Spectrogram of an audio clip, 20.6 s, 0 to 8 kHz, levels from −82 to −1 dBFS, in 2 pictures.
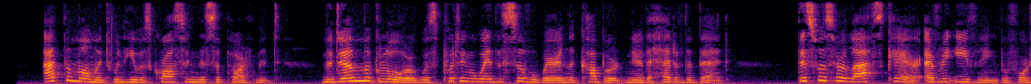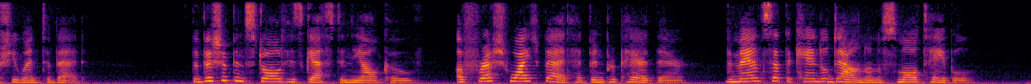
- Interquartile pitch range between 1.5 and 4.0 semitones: No, average, 5.2 semitones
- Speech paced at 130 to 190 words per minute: Yes, average, 185 wpm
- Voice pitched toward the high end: Yes, high, 220 Hz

